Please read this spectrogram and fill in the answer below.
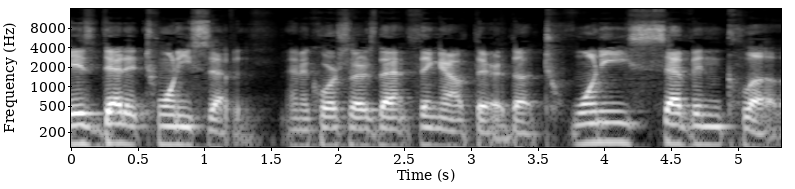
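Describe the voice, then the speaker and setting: In a normal speaking voice, a man talks at a medium pitch and a moderate pace with fairly even intonation and hardly any pauses. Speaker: gematria conspiracy video host. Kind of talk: solo commentary video.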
